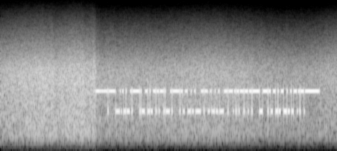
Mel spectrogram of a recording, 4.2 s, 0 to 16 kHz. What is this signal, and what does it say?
RTTY (75 baud, 850 Hz shift), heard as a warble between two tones, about 1350 Hz centre, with radio static. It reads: ZL3W TU OK1MWL CQ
